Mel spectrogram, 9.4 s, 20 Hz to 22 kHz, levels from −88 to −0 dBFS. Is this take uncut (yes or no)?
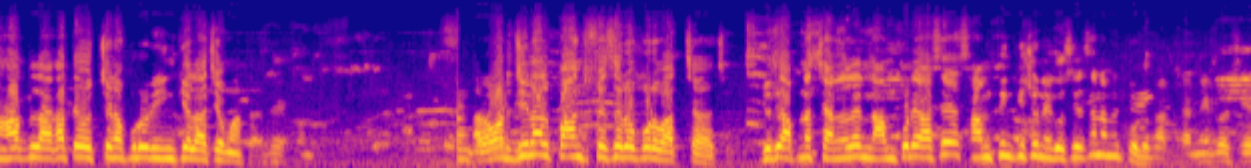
no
